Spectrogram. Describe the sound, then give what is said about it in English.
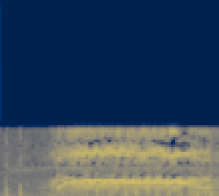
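A saddled horse at a camp neighs once, loudly. The whinny rises sharply and then holds as a shrill, quavering call for well over a second. “In far-off California, in a secluded camp near the city of San Francisco, the Lone Ranger and Tonto saddled their horses and prepared to ride.”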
